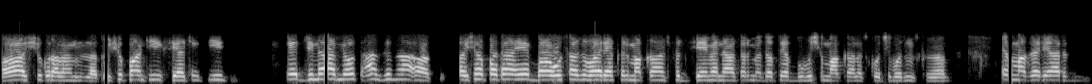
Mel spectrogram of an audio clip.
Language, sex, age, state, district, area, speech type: Kashmiri, male, 30-45, Jammu and Kashmir, Srinagar, urban, conversation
